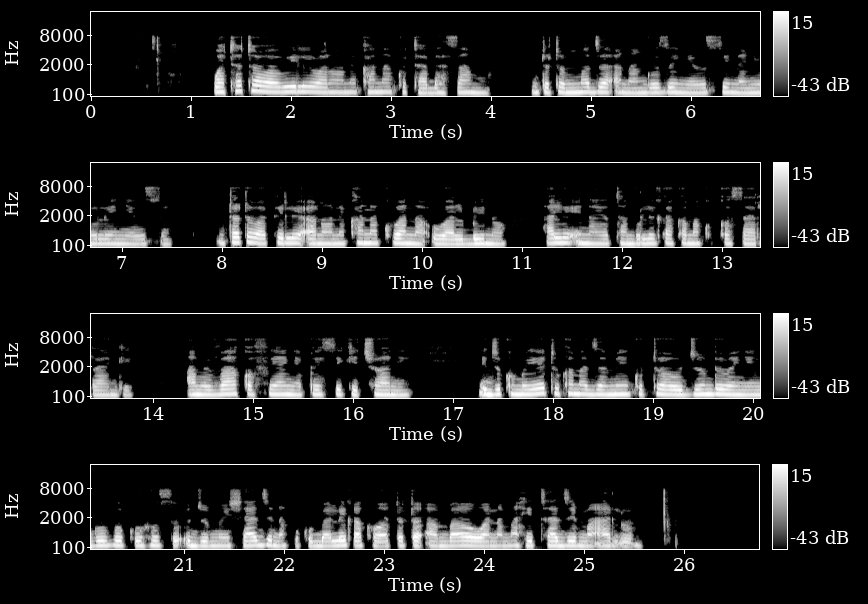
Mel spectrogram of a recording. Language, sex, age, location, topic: Swahili, female, 25-35, Nairobi, education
